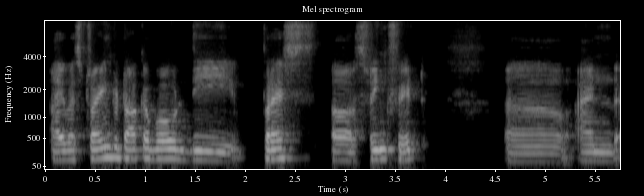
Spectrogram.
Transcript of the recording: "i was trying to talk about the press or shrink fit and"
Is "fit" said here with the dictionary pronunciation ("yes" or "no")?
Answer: yes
